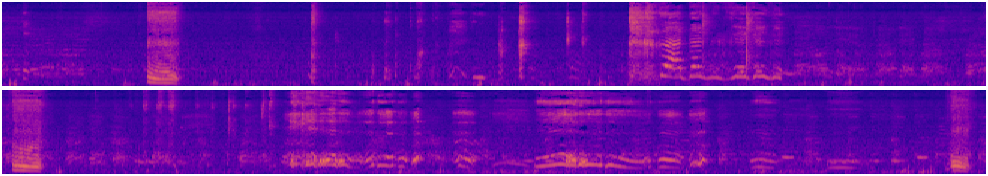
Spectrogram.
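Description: A baby girl babbles and squeals close by.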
